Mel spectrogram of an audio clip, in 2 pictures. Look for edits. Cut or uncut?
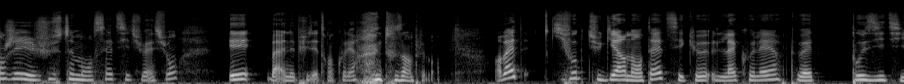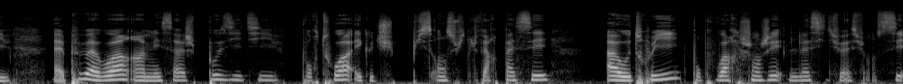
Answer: uncut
